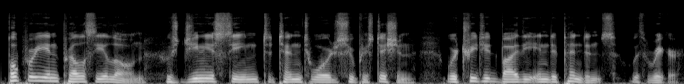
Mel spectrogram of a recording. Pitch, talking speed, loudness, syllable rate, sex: 115 Hz, 160 wpm, -19 LUFS, 6.1 syllables/s, male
